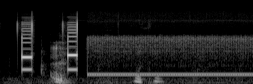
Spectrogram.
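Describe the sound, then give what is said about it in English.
Two quick electronic beeps, then a steady, unbroken telephone tone humming on through the line as a call goes out, with a couple of faint murmurs underneath. “I'm going to call him back. Hang on. I'm calling him back.”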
